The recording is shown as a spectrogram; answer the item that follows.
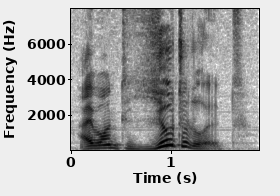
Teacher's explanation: importance is given to you.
